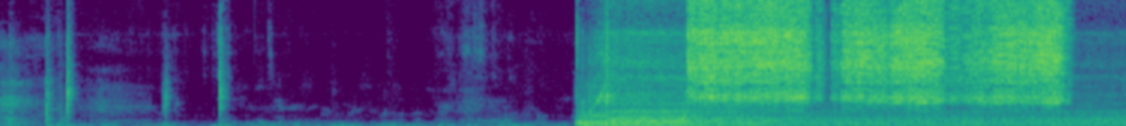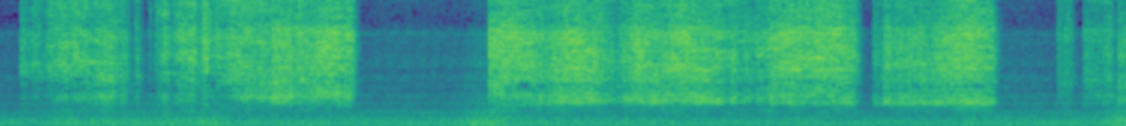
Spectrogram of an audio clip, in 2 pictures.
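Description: Wood rib being rounded on a Miracle Wheel sander for a plans-built ultimate-control model aircraft, a quiet start then a loud continuous abrasive whir that rises and dips in repeated passes of a few seconds each.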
